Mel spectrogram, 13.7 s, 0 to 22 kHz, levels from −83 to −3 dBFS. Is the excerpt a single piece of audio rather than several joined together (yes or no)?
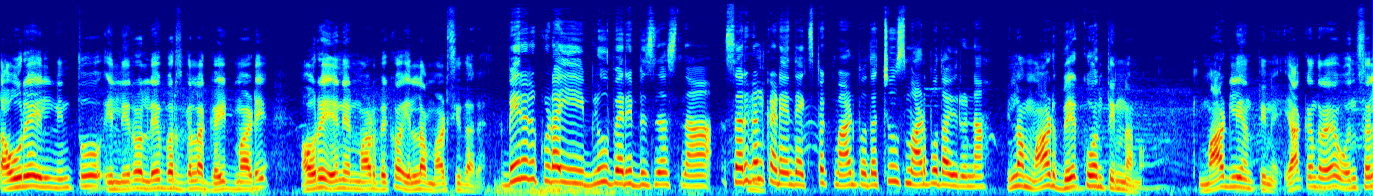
yes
